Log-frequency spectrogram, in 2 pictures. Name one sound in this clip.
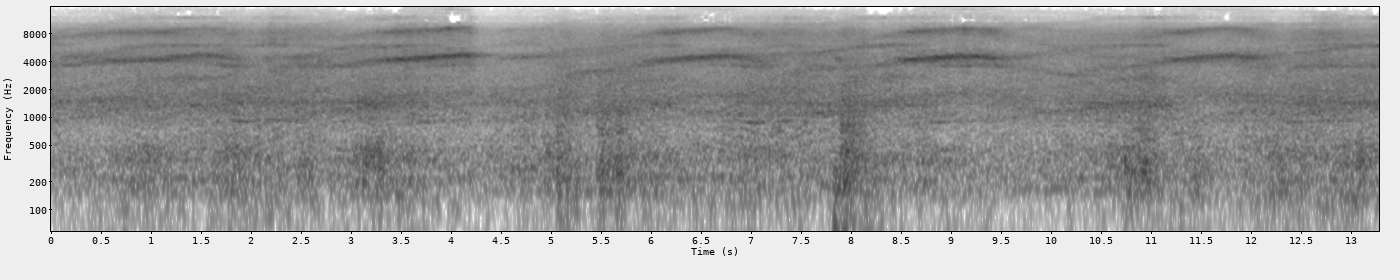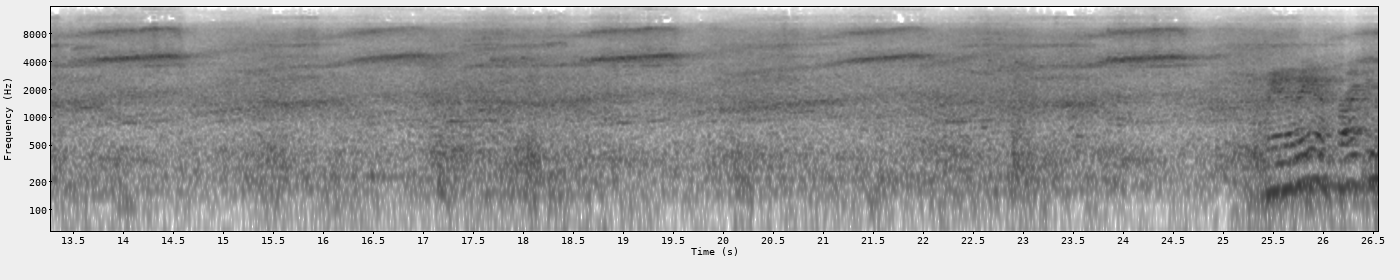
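Small electric model cars whine loudly as they race past, rising and falling in pitch again and again.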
